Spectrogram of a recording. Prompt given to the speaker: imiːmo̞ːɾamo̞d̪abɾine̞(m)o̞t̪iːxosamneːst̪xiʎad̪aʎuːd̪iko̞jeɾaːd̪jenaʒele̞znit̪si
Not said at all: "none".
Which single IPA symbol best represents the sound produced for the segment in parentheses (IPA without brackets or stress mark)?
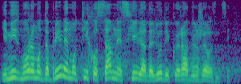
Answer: m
